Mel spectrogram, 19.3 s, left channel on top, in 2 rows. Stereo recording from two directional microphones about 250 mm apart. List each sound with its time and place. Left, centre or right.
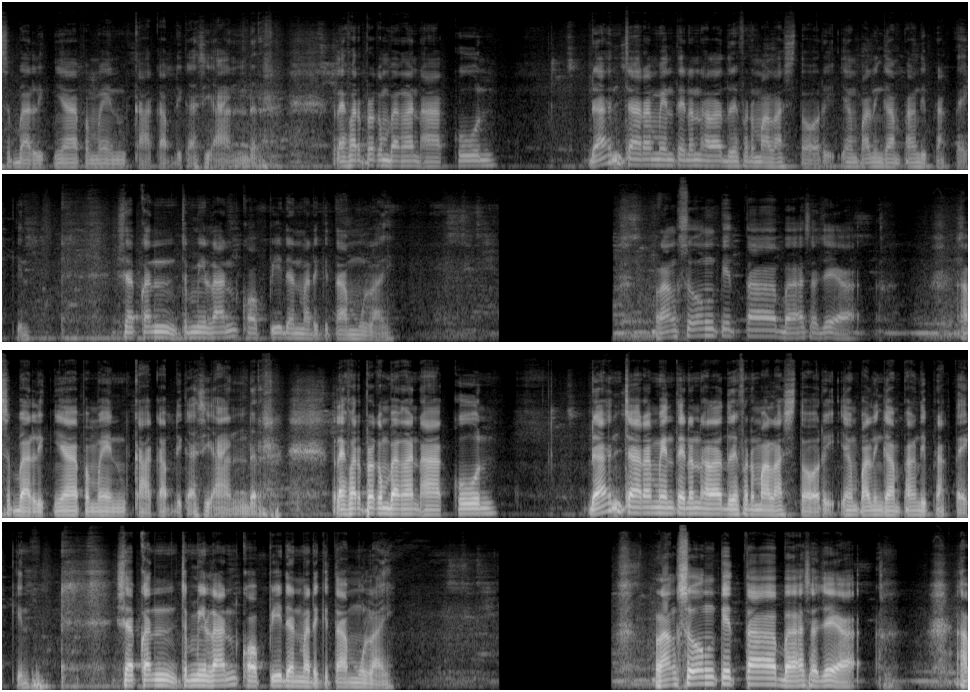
0.0 s speech: right
5.9 s speech: right
15.8 s speech: right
